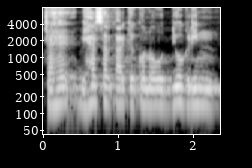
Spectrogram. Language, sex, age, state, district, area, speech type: Maithili, male, 18-30, Bihar, Darbhanga, urban, spontaneous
